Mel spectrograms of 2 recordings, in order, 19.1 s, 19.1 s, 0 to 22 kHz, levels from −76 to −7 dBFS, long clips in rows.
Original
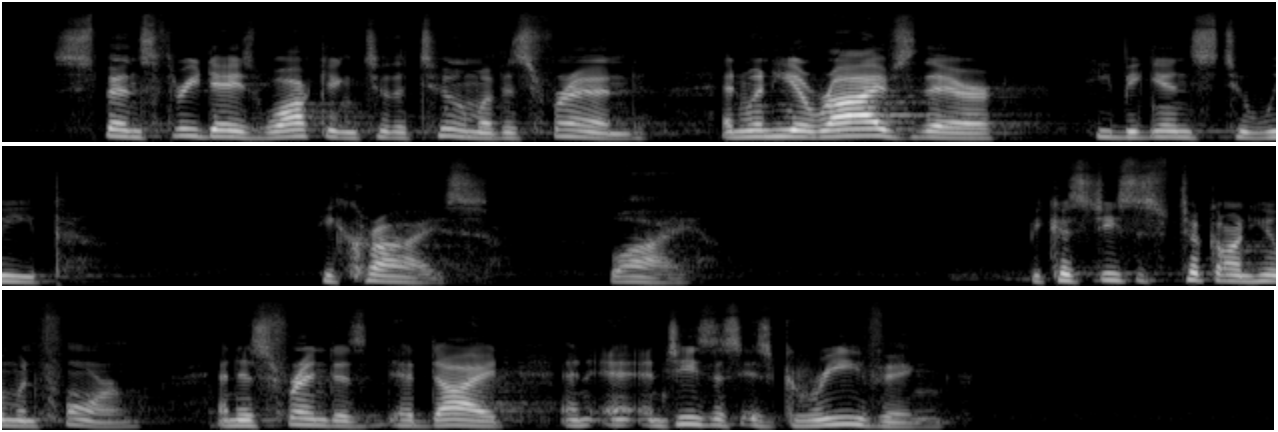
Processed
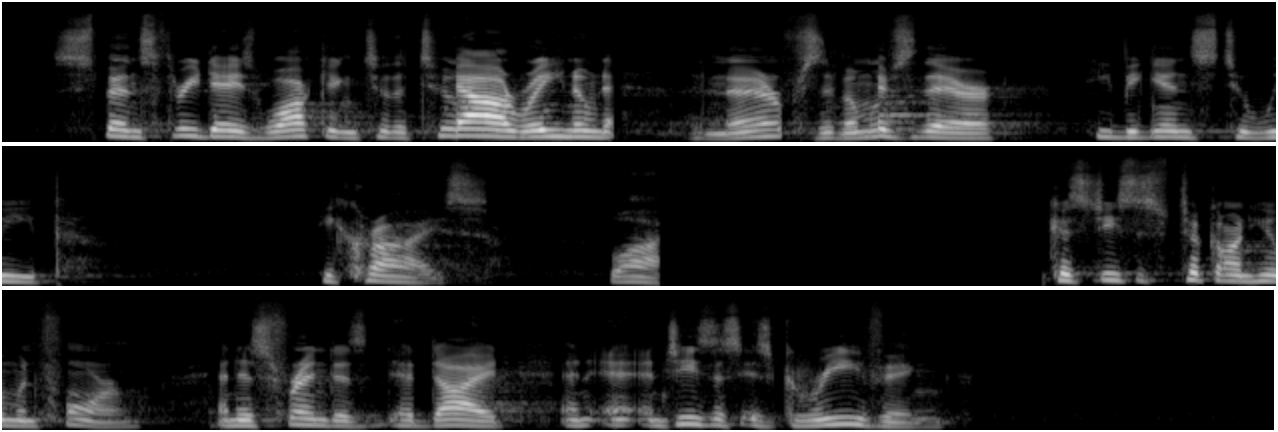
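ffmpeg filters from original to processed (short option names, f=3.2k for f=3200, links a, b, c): -filter_complex "[0:a]asplit=5[a][b][c][d][e];[a]atrim=end=2.272[f];[b]atrim=start=2.268:end=4.382,asetpts=PTS-STARTPTS,areverse[g];[c]atrim=start=4.378:end=9.65,asetpts=PTS-STARTPTS,afade=t=out:st=5.268:d=0.004:c=hsin[h];[d]atrim=start=9.65:end=11.57,asetpts=PTS-STARTPTS,volume=0[i];[e]atrim=start=11.57,asetpts=PTS-STARTPTS,afade=t=in:d=0.004:c=hsin[j];[f][g]acrossfade=d=0.004:c1=hsin:c2=hsin[k];[h][i][j]concat=n=3:v=0:a=1[l];[k][l]acrossfade=d=0.004:c1=hsin:c2=hsin"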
